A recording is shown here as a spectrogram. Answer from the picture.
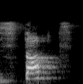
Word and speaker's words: stopped: Just stopped. You don't elongate the O.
